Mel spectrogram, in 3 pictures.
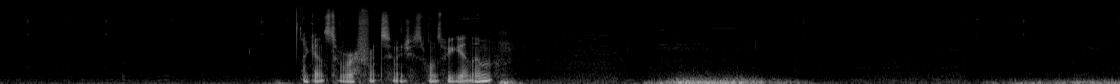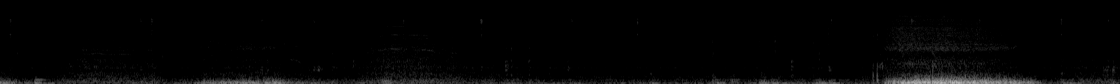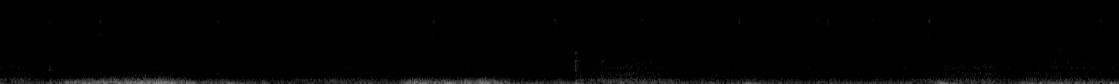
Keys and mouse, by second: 0.7-1.0 super+drag, 1.7 super+click, 2.9-4.0 alt+super+drag, 8.0 super+click, 8.0-9.8 super+right drag, 9.6 super+click, 10.1 super+click, 10.2 super+right click, 11.2 super+click, 12.6 super+click, 13.8 super+right click, 15.2 alt+super+click, 16.9 alt+super+click, 18.8 ctrl+super+1, 19.5 alt+super+click, 21.0 alt+super+click, 22.3 super+right click, 23.3 super+click, 23.7 super+w, 24.1-24.6 alt+super+drag, 25.0 super+click, 26.9-27.9 alt+super+drag, 28.8-29.8 alt+super+drag, 30.6 super+click, 31.1 super+click, 31.9-33.4 alt+super+drag.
